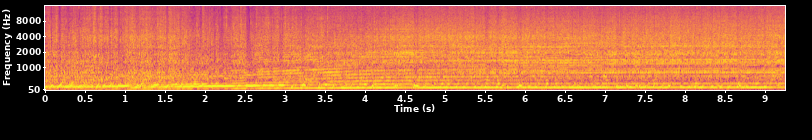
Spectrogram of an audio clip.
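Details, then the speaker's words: Vintage Johnson two-stroke outboard that misfired at high speed, after replacing pitted new breaker points with another new set: revs up and holds a smooth, even buzz with no misses, then cuts off. "i believe that was the problem that's more steady running easy yep that was the trouble points"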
